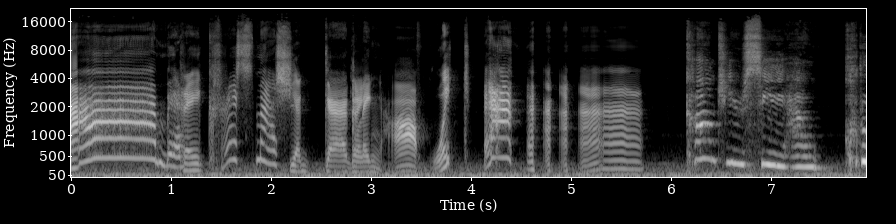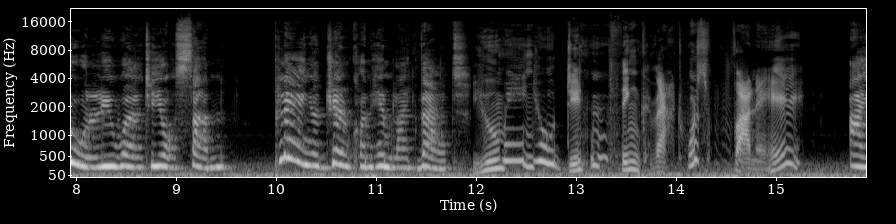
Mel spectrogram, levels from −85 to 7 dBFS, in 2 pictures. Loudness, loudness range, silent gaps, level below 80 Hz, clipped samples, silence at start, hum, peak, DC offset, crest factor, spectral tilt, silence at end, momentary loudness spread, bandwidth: -22 LUFS; 6 LU; none; -38 dBFS; under 0.1%; 0 s; none; -2 dBFS; under 0.1%; 22 dB; -4 dB/octave; 0 s; 14 LU; 17 kHz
